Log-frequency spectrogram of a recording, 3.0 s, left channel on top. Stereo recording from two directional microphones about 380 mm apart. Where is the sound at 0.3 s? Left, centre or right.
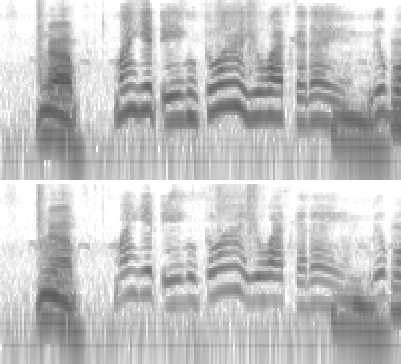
Centre.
